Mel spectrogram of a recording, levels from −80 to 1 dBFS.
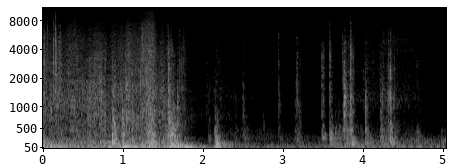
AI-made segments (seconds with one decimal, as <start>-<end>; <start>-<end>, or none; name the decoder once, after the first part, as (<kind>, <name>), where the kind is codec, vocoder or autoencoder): none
